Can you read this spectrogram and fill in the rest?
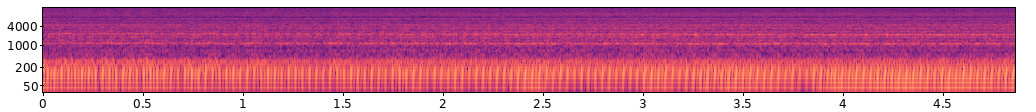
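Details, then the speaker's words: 2019 BMW K1600GT, 20,430 miles, cold start after nearly five months stored over a Minnesota winter on premium fuel with no stabilizer, battery on tender: steady even idle hum, smooth fast pulse, no knocks, ticks or hunting; normal cold idle. "Burn like a kitten. Okay. Okay. Well, there you have it."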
